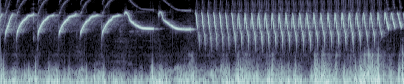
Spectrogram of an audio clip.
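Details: Canary singing a long training song: a series of rising whistled notes and two slurred sweeps, then a rapid, even high trill, against constant low background noise.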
